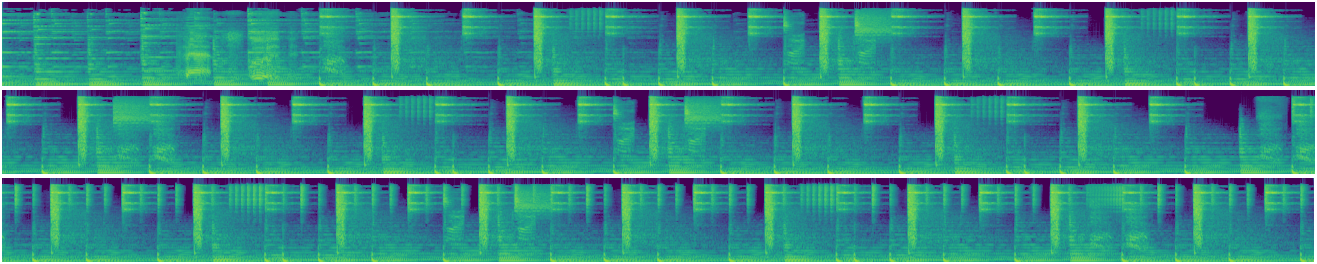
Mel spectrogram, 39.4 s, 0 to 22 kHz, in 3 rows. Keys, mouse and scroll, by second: 0.3-2.6 middle drag, 0.3-0.8 scroll down 1, 3.4-5.2 drag, 5.6-8.3 middle drag, 8.3-10.0 drag, 9.7 KP_1, 12.8-14.4 drag, 15.7-20.4 middle drag, 19.9-21.6 drag, 22.3-24.4 middle drag, 26.3-27.8 right drag, 27.6-29.3 drag, 29.4 click, 30.2-35.0 middle drag, 35.4 KP_3, 38.0-39.3 middle drag.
